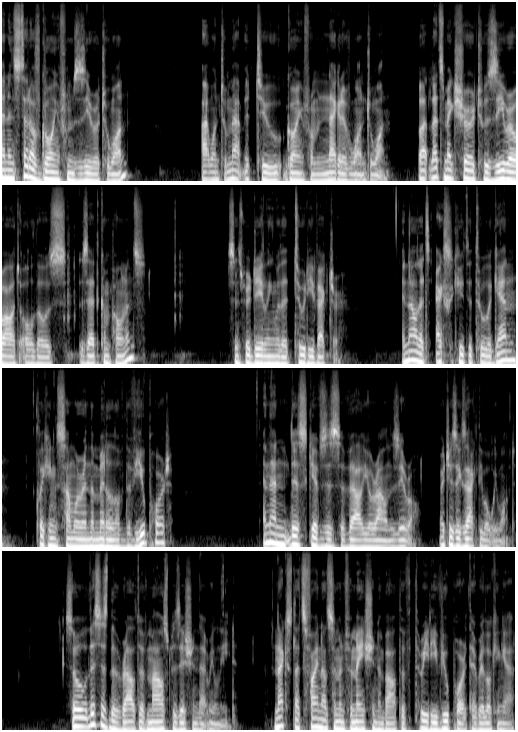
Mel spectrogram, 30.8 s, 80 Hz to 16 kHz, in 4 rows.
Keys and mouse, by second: 0.5 click, 3.2 click, 3.7-5.1 drag, 7.2 click, 7.8 click, 9.7 click, 11.7 click, 14.4-15.7 drag, 23.4 ctrl+s.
